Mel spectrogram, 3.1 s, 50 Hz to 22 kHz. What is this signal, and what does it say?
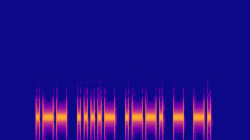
Morse code, heard as a keyed tone, about 28 wpm, 700 Hz. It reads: W4PTN
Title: USA Call Signs - 5 Characters - 4x Character Spacing - 28wpm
